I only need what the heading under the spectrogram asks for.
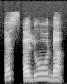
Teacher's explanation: सीन को खींचा क्योंकि उसके ऊपर मद है, तसाअलून। लू को खींचा दो हरकत वाव मद्दा के साथ · लू को खींचा दो हरकत वाव मद्दा के साथ, तसअलून। अब नून को ज्यादा नहीं खींचना, सिर्फ एक हरकत पढ़ेंगे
